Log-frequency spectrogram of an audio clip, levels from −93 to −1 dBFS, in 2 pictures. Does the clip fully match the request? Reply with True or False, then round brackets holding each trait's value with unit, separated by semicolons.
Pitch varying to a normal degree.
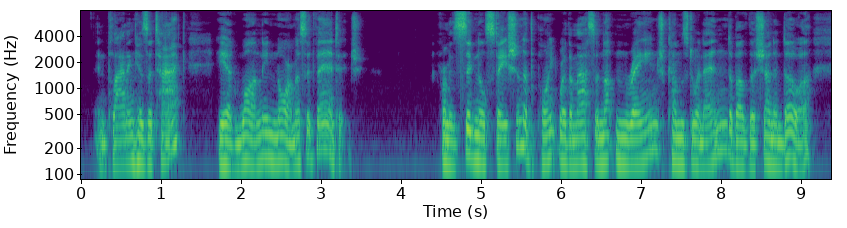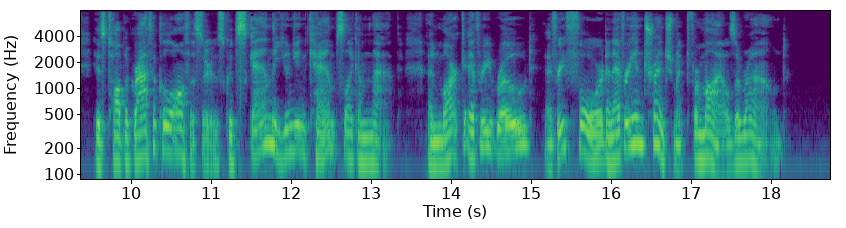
True (3.8 semitones)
